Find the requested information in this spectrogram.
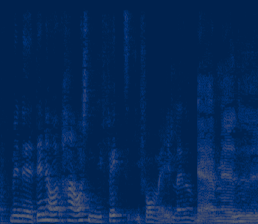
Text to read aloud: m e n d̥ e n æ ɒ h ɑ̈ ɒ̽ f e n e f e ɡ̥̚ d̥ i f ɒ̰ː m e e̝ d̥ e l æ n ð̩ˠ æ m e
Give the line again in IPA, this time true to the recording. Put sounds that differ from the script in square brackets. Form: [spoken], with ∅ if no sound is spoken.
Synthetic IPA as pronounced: m e n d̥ e n æ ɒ h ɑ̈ ɒ̽ [s] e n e f e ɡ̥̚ d̥ i f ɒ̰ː m [æ] e̝ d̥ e l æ n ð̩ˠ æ m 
